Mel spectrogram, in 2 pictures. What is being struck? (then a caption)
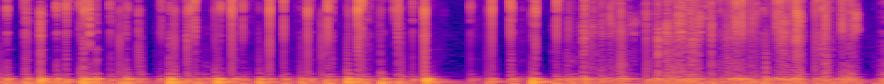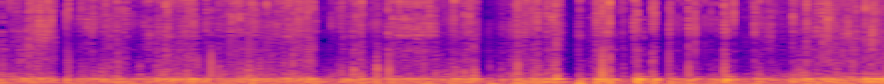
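Microphone grille covered in rhinestones. Long yellow nails on both hands scratch fast around the rhinestone-covered grille of a black condenser microphone. The result is a dense, continuous rumbling scratch, heavy in the low end, dotted with quick brittle clicks from the rhinestones.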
